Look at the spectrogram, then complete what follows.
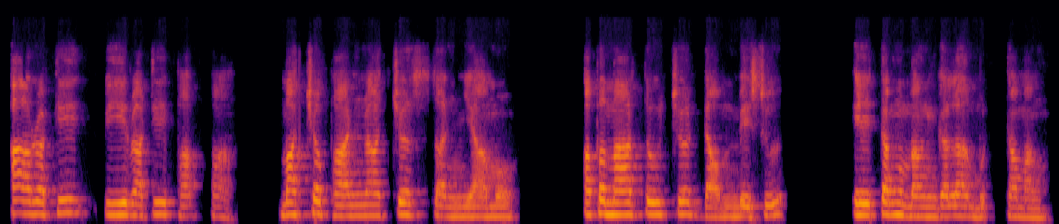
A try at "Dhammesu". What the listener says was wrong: Okay, one thing I noticed was the aspirate. So when you say Dhamma, it's not like Appamadu cha Dhammi.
